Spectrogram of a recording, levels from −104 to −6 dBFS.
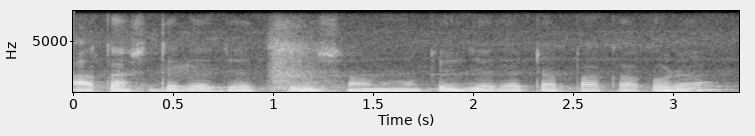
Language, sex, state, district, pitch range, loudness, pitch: Bengali, female, Assam, Hailakandi, 195-205 Hz, -15 LUFS, 200 Hz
